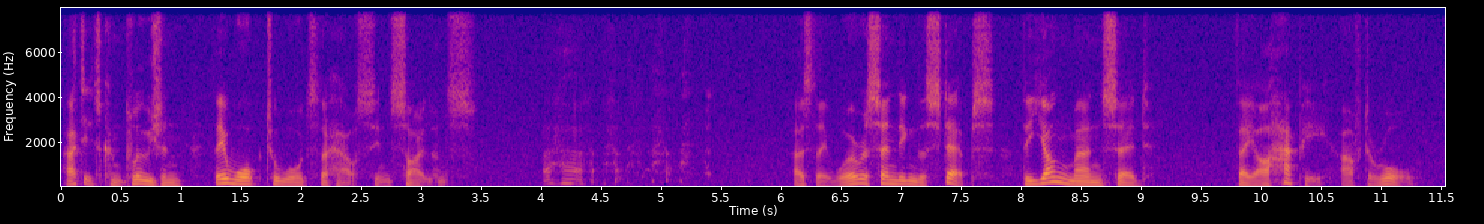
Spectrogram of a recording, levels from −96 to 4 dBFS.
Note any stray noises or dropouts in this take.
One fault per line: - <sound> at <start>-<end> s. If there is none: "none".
- laugh at 4.0-5.5 s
